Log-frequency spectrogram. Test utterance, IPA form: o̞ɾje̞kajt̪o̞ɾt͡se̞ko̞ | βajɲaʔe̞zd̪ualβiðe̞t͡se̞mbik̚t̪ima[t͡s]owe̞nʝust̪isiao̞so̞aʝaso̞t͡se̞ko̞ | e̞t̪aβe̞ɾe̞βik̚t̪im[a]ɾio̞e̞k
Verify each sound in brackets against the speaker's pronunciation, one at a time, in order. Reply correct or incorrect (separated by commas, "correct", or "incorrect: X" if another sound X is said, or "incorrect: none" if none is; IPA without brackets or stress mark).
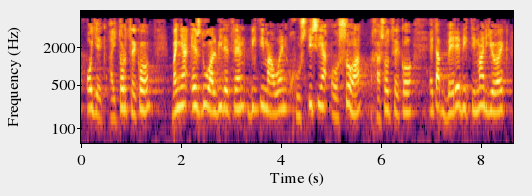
incorrect: none, correct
